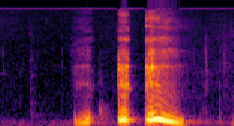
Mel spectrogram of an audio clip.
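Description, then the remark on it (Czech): A person clears their throat in three quick, rough bursts, the last one longest and most voiced, with silence around them. “Tak, já se na to odkašlu.”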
